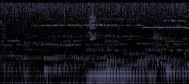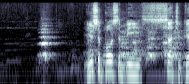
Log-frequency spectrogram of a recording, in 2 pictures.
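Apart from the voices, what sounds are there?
dogs barking and whimpering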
